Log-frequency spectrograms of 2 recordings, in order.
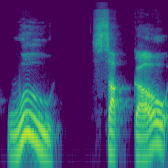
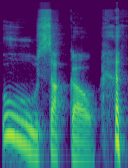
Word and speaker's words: Woo-Suk Go: I didn't catch it at the time, but there's no W in the pronunciation of like woo. It's ooh. So it's not Woo-Suk Go. It's Woo-Suk Go.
